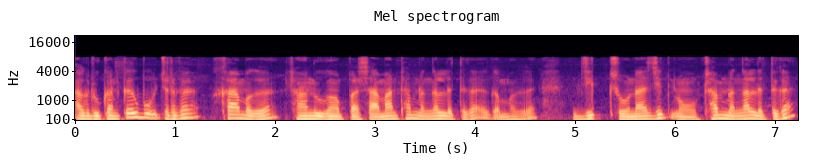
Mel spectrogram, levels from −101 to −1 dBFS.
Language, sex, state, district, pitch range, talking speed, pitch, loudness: Wancho, male, Arunachal Pradesh, Longding, 125-160 Hz, 225 wpm, 140 Hz, -14 LUFS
